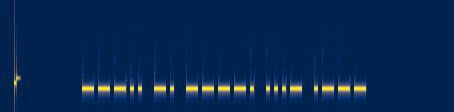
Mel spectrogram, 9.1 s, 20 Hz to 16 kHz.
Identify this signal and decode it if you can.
Morse code, heard as a keyed tone, about 15 wpm, 700 Hz. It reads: 8N9VJ
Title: Code Groups - 5 Letter:Numbers - 15wpm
